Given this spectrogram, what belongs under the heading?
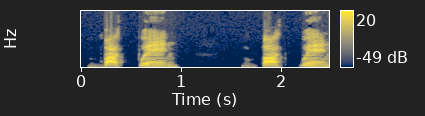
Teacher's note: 前一个词▁but▁尾音的▁t▁是一个爆破音，失去爆破不发声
